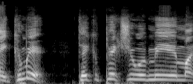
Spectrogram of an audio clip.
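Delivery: high, hollering yell. Retelling how a fan yelled at Sal for a picture: imitating a fan yelling. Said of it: "watch Sal get yelled at".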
